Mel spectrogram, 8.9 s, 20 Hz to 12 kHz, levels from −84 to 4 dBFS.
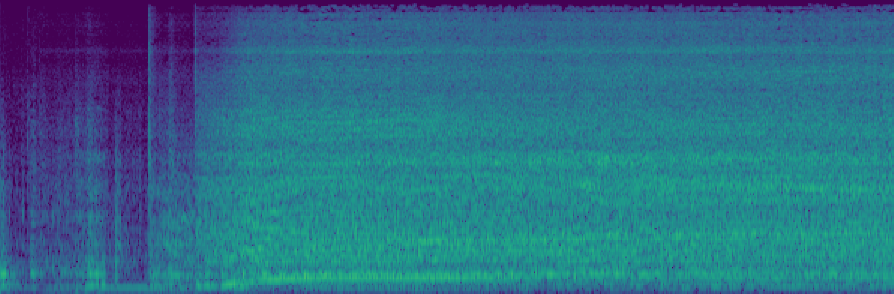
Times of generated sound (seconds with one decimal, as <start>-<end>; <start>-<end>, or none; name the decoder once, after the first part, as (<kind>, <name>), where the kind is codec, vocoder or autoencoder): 0.4-3.0 (autoencoder, DAC-VAE); 4.2-7.0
